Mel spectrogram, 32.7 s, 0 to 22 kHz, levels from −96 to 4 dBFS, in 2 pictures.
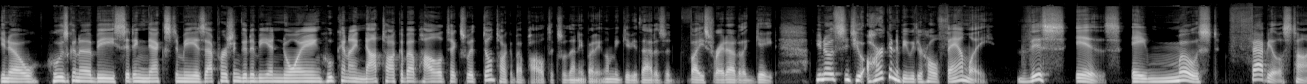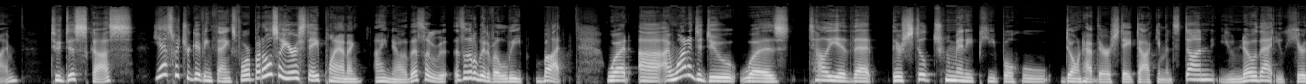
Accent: American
